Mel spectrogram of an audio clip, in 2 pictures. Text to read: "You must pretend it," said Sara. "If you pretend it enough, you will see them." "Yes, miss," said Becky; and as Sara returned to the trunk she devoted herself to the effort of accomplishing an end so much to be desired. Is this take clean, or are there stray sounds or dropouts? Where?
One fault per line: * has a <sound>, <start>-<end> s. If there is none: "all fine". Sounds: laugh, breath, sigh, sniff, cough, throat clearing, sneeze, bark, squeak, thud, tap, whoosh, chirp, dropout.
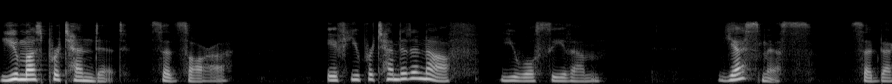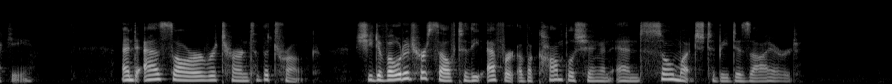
all fine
